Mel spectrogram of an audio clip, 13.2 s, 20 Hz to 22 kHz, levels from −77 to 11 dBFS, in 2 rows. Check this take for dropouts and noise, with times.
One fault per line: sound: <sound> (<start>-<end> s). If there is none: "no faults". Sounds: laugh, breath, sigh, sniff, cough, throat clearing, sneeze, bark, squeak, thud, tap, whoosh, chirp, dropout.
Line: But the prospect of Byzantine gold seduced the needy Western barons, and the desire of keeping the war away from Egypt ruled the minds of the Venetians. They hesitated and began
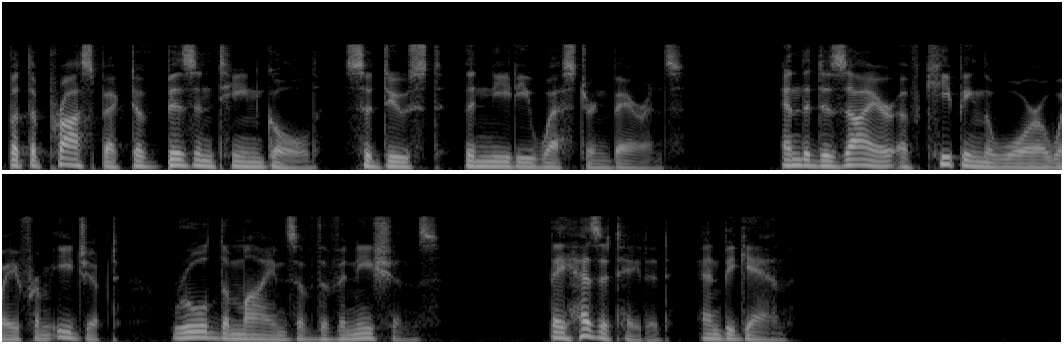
no faults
